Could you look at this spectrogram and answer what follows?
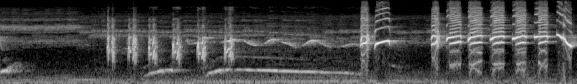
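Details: Oriental magpie-robin lure song for stressed or silent birds: a string of short sharp notes, long sliding whistles, then a fast run of loud, ringing repeated chips.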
